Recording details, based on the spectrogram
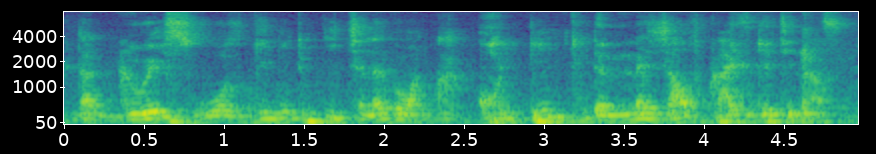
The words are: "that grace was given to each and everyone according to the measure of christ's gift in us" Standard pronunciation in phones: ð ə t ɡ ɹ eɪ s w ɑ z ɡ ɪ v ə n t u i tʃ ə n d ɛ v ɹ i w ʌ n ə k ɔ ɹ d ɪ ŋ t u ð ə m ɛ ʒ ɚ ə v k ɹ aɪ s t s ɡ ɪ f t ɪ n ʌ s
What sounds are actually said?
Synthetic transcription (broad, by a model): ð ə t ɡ l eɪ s w ɑ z ɡ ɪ v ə n t u i tʃ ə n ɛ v i w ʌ n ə k ɔ d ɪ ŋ t u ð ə m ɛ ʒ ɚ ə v k ɹ aɪ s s ɡ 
